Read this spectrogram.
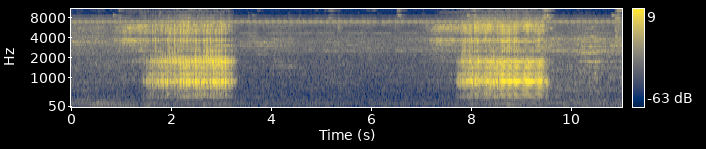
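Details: Dog (possibly a Jack Russell, "jacky") in deep sleep snoring: two long, rough, rattling snores a few seconds apart that sound much like human snoring.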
